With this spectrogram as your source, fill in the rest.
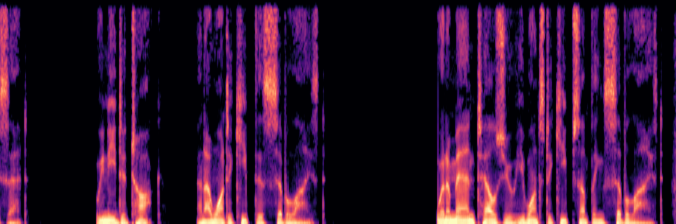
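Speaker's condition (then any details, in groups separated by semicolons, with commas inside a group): No condition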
